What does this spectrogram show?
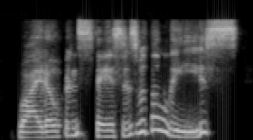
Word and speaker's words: Ilise: It's wide open spaces with Elise. Elise is spelled different. It's I L I S E.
